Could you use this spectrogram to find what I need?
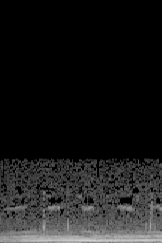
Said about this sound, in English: Hyenas more craven than anywhere else in Africa.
